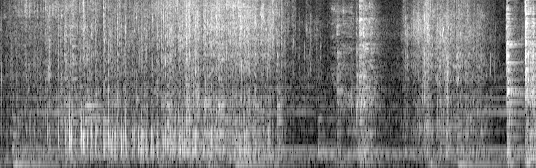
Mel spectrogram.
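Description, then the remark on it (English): Cranberries cooking in a pot on the stove bubble and pop, a dense run of small crackling bursts over a steady low hum, with a few sharper pops toward the end. “And she listens, for example, to the cranberries bubbling on the stove in a pot to see when they'll be ready.”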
